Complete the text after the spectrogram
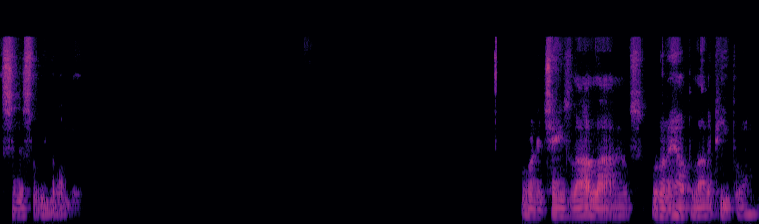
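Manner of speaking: very hushed, gentle, low and soft voice. Showing how to talk to yellows instead of yelling, low, soft voice. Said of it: "my voice went low because yellows".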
